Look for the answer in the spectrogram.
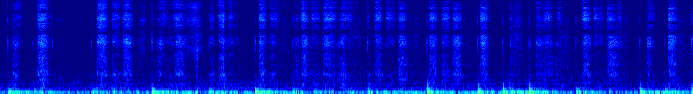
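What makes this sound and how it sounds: A wooden graphite pencil writes continuously on a sheet of lined paper clipped to a flat clipboard on a wooden desk. The tip gives a steady, soft, bright scratching in quick strokes, with dull low bumps underneath. The sound stays quiet and even throughout.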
